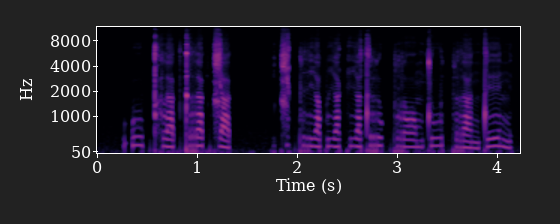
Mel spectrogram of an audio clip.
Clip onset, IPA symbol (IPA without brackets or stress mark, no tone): ʔ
